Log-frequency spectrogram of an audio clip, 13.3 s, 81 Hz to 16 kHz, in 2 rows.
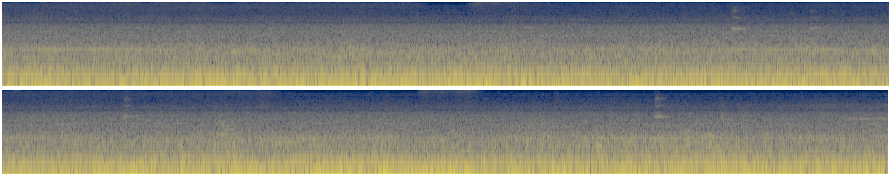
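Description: Hanshin 8000 series electric train running at speed, heard from inside the passenger car: a steady low rumble of wheels on rail, with a faint steady whine above it and a few light ticks.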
